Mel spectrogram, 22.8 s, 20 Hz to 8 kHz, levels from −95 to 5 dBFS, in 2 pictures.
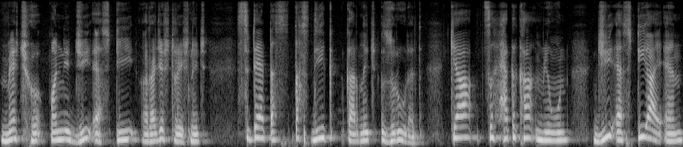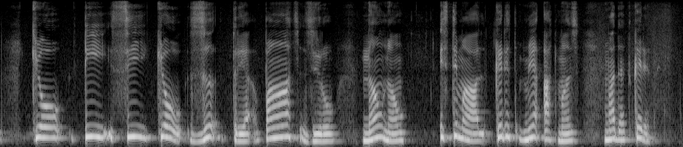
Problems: none marked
